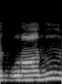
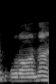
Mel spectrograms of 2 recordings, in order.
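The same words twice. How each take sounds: First: कुरानू with a final "oo" sound; the mistaken "-oo" ending on कुरानू; wrong final vowel. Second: कुराना with a final "aa" sound; the corrected "-a" ending on कुराना; zabar ending. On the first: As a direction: end कुरानू on "nū". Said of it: "यहाँ पे कुरानू नहीं है". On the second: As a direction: end कुराना on "na". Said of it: "कुराना है". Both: Shown as a demonstration.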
